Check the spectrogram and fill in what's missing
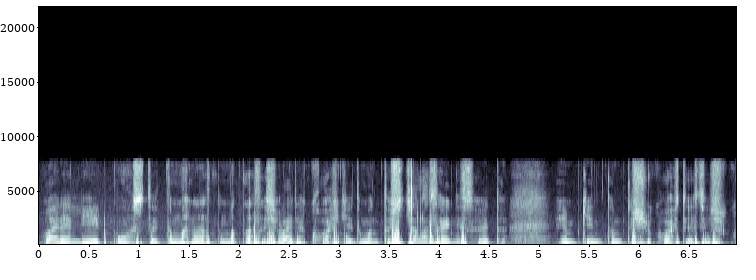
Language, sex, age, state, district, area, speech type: Kashmiri, male, 18-30, Jammu and Kashmir, Kupwara, rural, spontaneous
